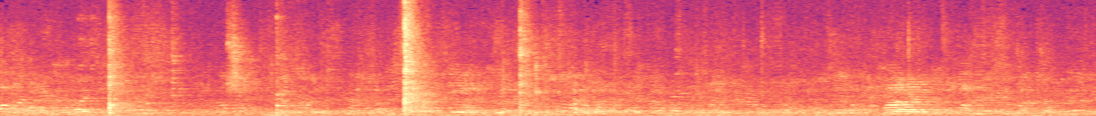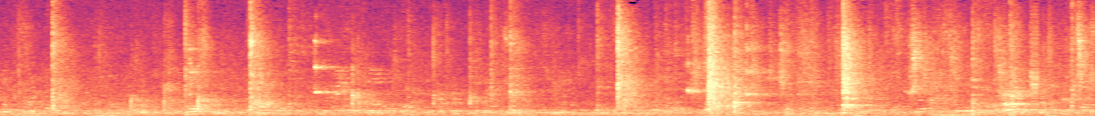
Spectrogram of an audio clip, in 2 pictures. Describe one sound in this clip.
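Shuttlecocks are struck sharply with rackets, echoing in a large hall.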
